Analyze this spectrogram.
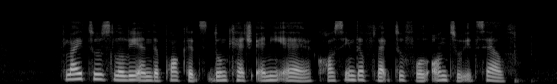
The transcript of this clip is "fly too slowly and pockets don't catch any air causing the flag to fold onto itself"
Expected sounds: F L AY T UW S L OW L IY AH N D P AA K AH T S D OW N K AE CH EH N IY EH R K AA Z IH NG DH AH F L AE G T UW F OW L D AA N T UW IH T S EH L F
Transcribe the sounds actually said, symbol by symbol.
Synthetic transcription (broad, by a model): F L AY T UW S L OW L IY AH N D P AA K AH T S D OW N K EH CH EH N IY EH K AA S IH NG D AH F L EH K T UW F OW L AA N T UW IH T S EH L F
